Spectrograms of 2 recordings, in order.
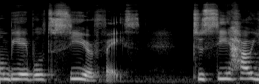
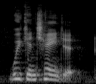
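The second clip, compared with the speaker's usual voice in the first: ordinary delivery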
